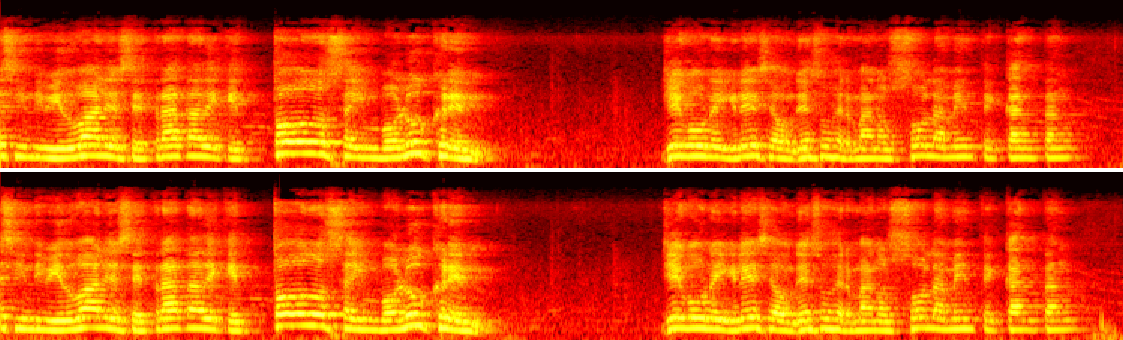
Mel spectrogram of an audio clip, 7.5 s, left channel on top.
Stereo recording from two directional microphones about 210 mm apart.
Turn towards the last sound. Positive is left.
turn(degrees=-50)  # may be behind; listen again after turning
